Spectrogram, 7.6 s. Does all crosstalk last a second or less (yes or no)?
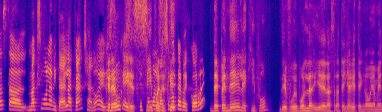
no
